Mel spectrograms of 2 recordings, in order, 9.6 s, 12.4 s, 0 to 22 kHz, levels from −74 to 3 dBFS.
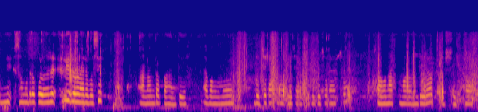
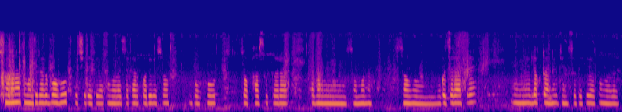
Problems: none marked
